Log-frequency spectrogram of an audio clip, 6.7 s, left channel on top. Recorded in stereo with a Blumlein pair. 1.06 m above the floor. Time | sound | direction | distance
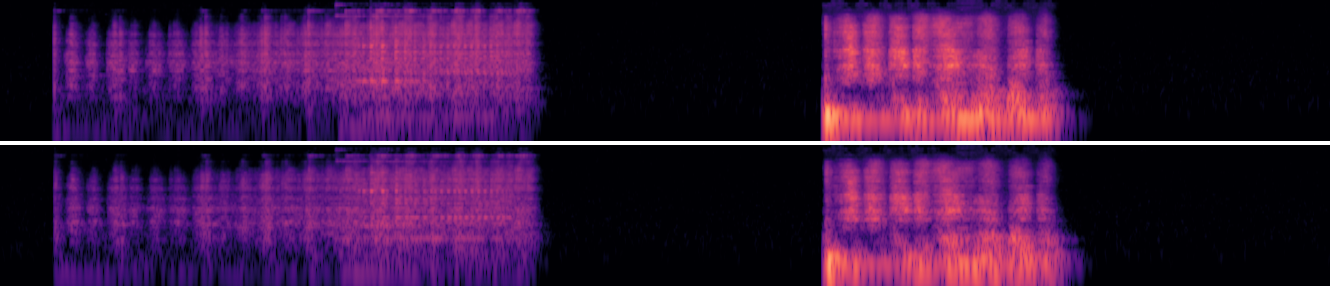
0.3 | a dropped coin | 50° left | 1.3 m
1.7 | a dropped coin | 60° left | 1.8 m
4.1 | writing | 40° left | 1.2 m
